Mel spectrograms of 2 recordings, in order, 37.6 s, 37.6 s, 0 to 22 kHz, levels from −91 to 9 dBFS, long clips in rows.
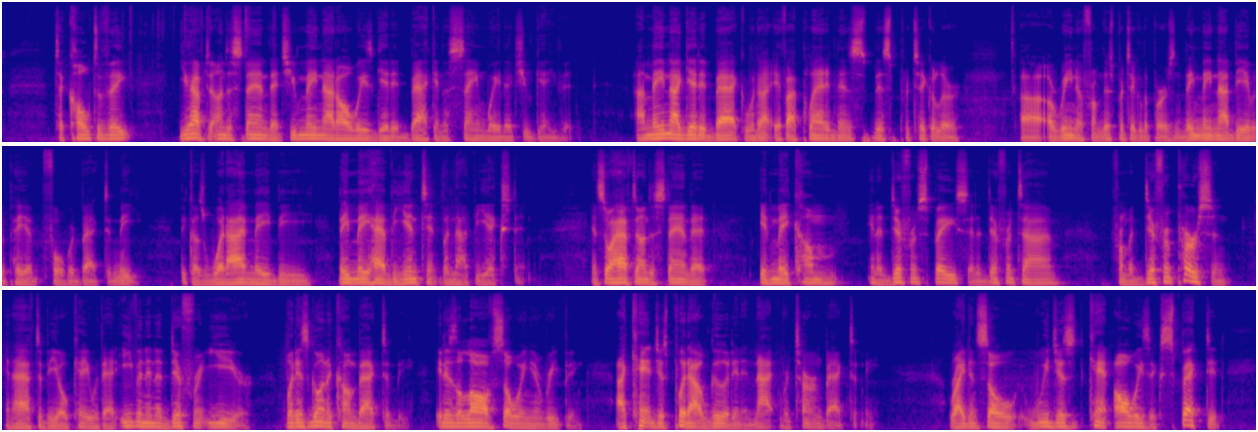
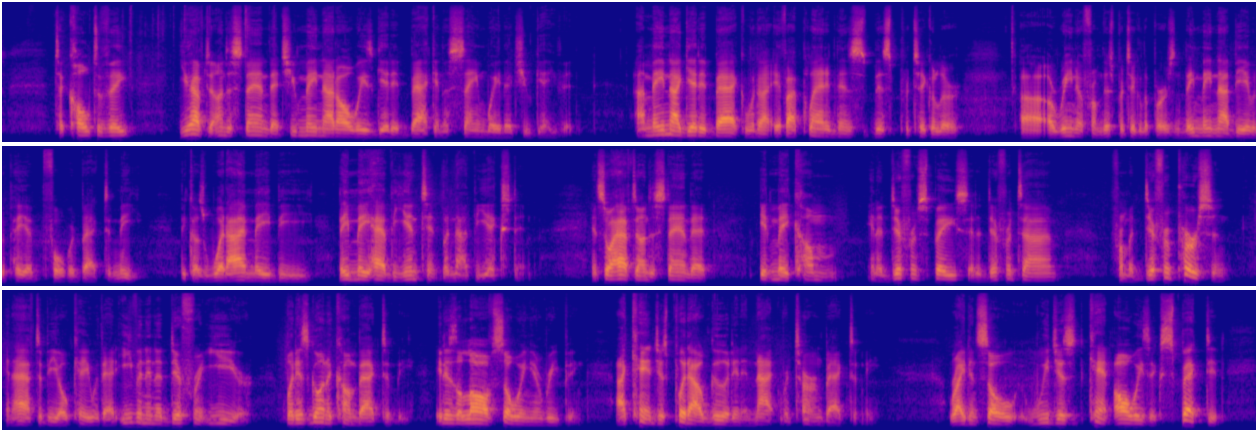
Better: first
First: none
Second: thin; very; fading below 350 Hz

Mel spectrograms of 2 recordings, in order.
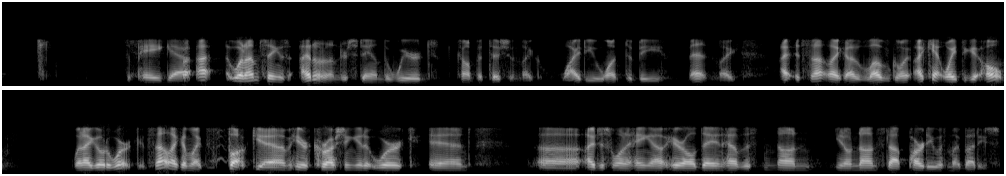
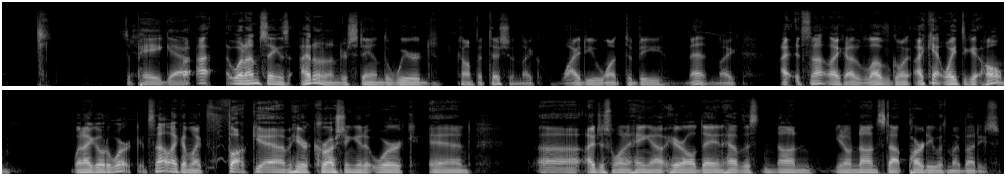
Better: second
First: phone-call audio; nothing above 3.5 kHz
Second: none

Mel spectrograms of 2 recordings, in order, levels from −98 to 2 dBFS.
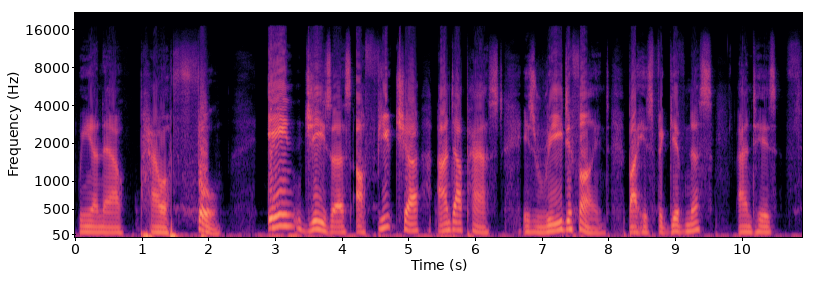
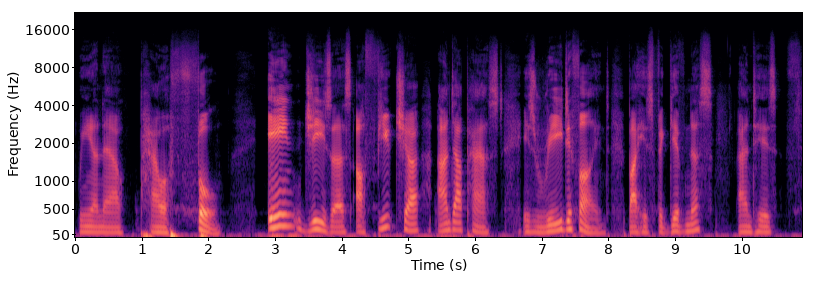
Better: second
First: distortion; heavy; 4% of the sound clipped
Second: none

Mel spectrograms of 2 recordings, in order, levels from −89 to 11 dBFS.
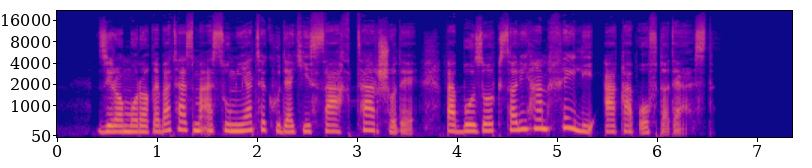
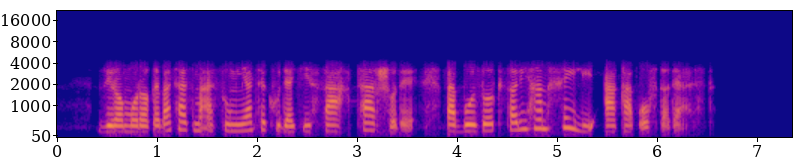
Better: first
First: none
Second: phone-call audio

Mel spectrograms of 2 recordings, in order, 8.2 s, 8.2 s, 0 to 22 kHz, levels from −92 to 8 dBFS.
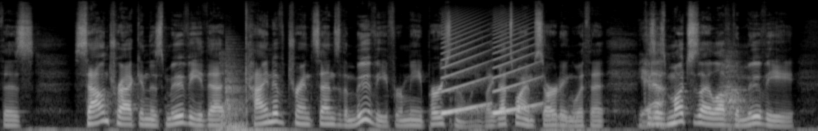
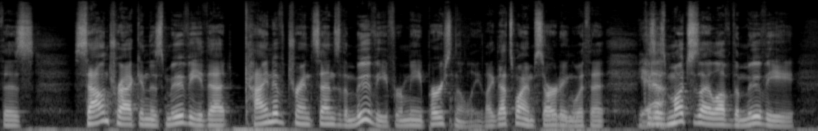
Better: second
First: footsteps; noticeable; at 2 s; peak 7 dB below the speech // siren; loud; from 4.5 to 5.5 s; peak 4 dB above the speech // dog barking; noticeable; at 7 s; peak 7 dB below the speech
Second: none

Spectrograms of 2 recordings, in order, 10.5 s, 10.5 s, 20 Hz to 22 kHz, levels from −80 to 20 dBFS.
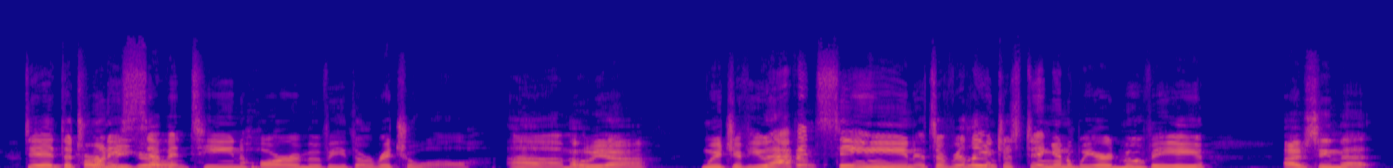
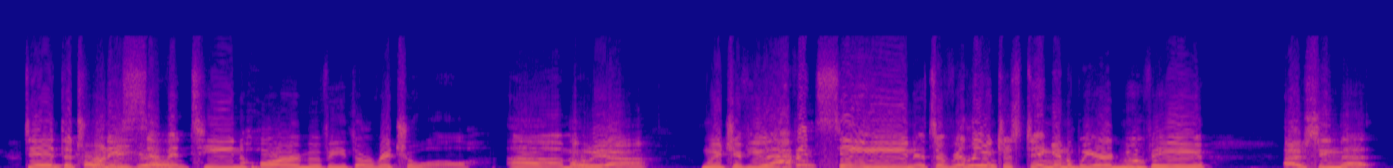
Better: first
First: none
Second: distortion; heavy; 6 dB below the speech

